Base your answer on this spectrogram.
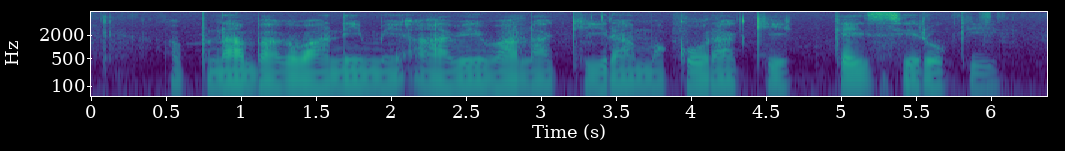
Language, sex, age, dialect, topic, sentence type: Magahi, male, 25-30, Western, agriculture, question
